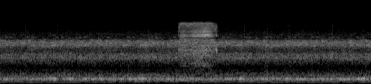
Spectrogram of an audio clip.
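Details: Owl on the nest with a newly hatched chick, 8:32 pm, 18 April 2019; a single breathy, hissing burst lasting under half a second against a continuous electrical hum.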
